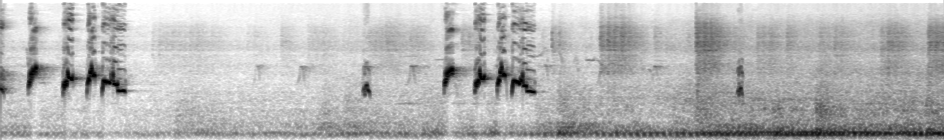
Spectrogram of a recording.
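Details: Red-whiskered bulbul in voice training, giving two quick bursts of loud, bubbling warbled notes about three seconds apart, followed by swelling rustling, flapping-like noise.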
